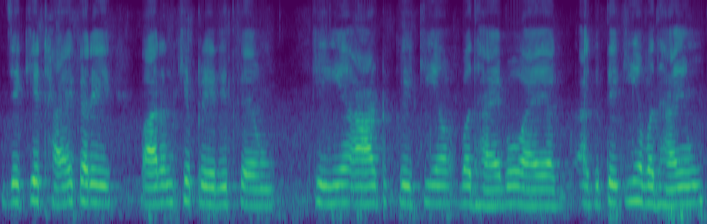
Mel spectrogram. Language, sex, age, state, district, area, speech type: Sindhi, female, 45-60, Uttar Pradesh, Lucknow, urban, spontaneous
